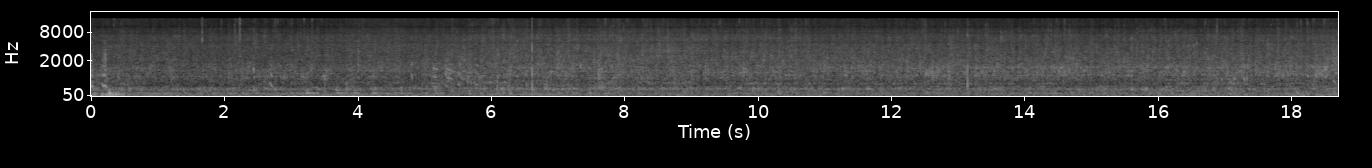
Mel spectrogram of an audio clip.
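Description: Faint, steady background hiss, with a single thump just at the start and a few soft clicks scattered through it.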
